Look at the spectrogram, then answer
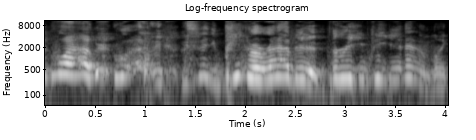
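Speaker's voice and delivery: over-the-top gushing, shrill, booming and drawn out. Mocking the video host's delivery: imitating overly expressive gushing. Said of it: "She's so expressive".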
